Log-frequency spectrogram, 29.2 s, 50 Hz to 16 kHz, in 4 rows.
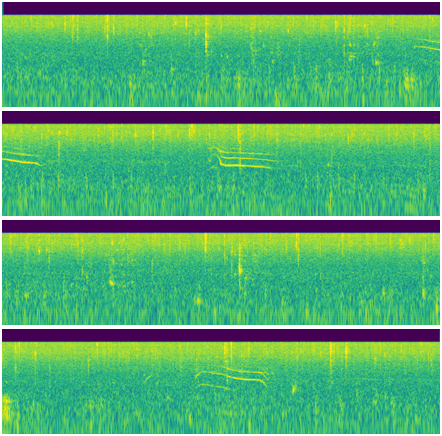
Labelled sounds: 6.9	8.0	killer whale, Bigg's (transient), 0.78 to 2.1 kHz
10.7	12.0	killer whale, Bigg's (transient), 0.78 to 2.3 kHz
25.1	26.3	killer whale, Bigg's (transient), 0.78 to 2.0 kHz

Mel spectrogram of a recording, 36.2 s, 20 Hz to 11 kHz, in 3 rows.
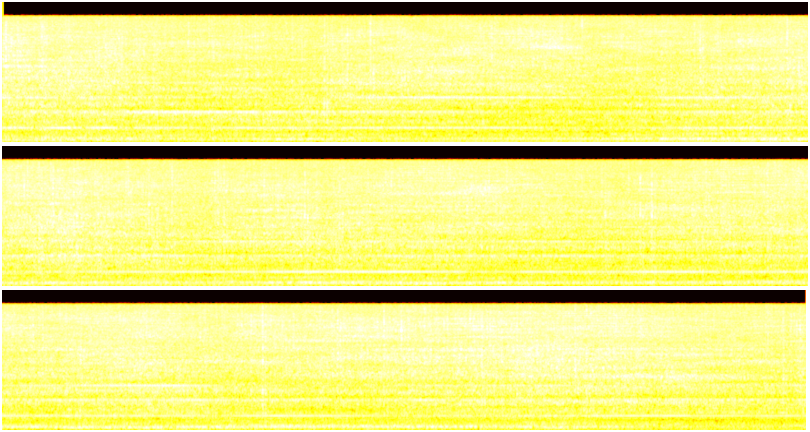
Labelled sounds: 5.6	5.9	vessel noise, 3.4 to 3.7 kHz
7.9	8.2	vessel noise, 3.6 to 3.8 kHz
35.4	35.6	vessel noise, 1.9 to 2.0 kHz

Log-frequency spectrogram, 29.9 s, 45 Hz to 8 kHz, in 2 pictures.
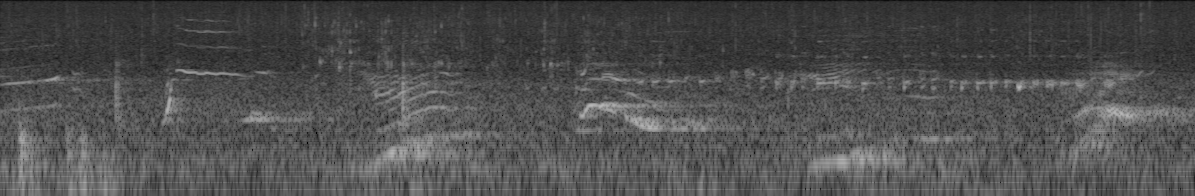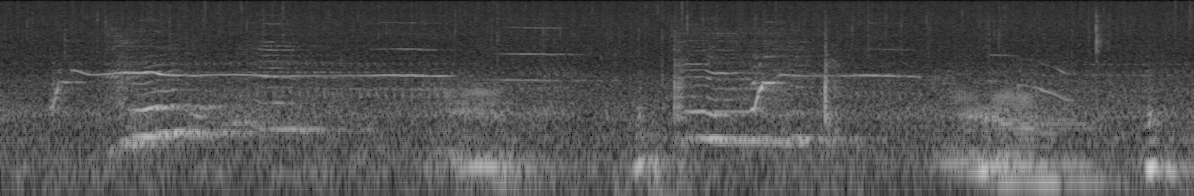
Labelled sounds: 0.0	0.8	humpback whale, 0.81 to 1.4 kHz
2.2	3.2	humpback whale, 1.0 to 4.8 kHz
4.5	4.8	humpback whale, 0.81 to 1.2 kHz
5.5	5.8	humpback whale, 1.1 to 1.2 kHz
6.8	7.9	humpback whale, 0.88 to 1.6 kHz
9.3	9.6	humpback whale, 1.0 to 1.4 kHz
10.0	10.7	humpback whale, 0.78 to 1.4 kHz
13.6	14.3	humpback whale, 0.97 to 1.5 kHz
15.8	18.6	humpback whale, 1.0 to 4.8 kHz
19.6	20.4	humpback whale, 1.1 to 4.5 kHz
21.1	22.0	humpback whale, 0.84 to 3.9 kHz
23.5	26.3	humpback whale, 0.78 to 2.2 kHz
27.3	27.7	humpback whale, 1.8 to 1.9 kHz
28.1	28.4	humpback whale, 1.1 to 1.4 kHz

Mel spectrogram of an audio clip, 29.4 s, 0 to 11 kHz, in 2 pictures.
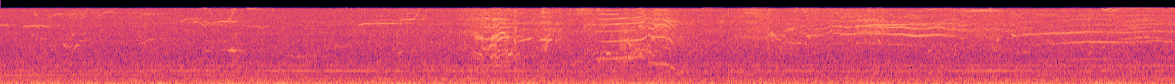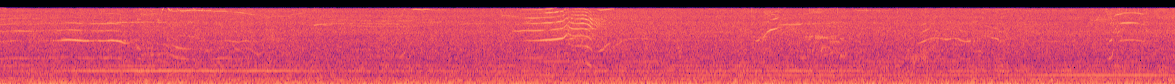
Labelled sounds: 0.2	1.1	killer whale, southern resident, 0.84 to 3.9 kHz
2.2	3.3	killer whale, southern resident, 3.9 to 8.0 kHz
4.4	5.3	killer whale, southern resident, 3.9 to 7.0 kHz
5.8	8.5	killer whale, southern resident, 0.71 to 7.9 kHz
13.6	14.8	killer whale, southern resident, 5.0 to 7.9 kHz
20.9	23.1	killer whale, southern resident, 1.4 to 8.0 kHz
24.0	25.3	killer whale, southern resident, 1.1 to 6.9 kHz
26.0	26.9	killer whale, southern resident, 0.85 to 3.3 kHz
28.3	29.1	killer whale, southern resident, 1.0 to 6.7 kHz

